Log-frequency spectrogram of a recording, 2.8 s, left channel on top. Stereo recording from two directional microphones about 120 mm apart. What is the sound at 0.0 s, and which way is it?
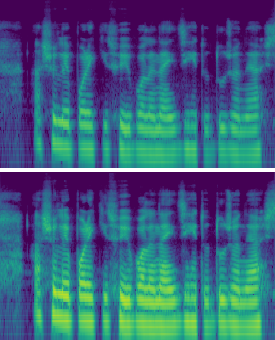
Speech, 45° right (ahead or behind).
